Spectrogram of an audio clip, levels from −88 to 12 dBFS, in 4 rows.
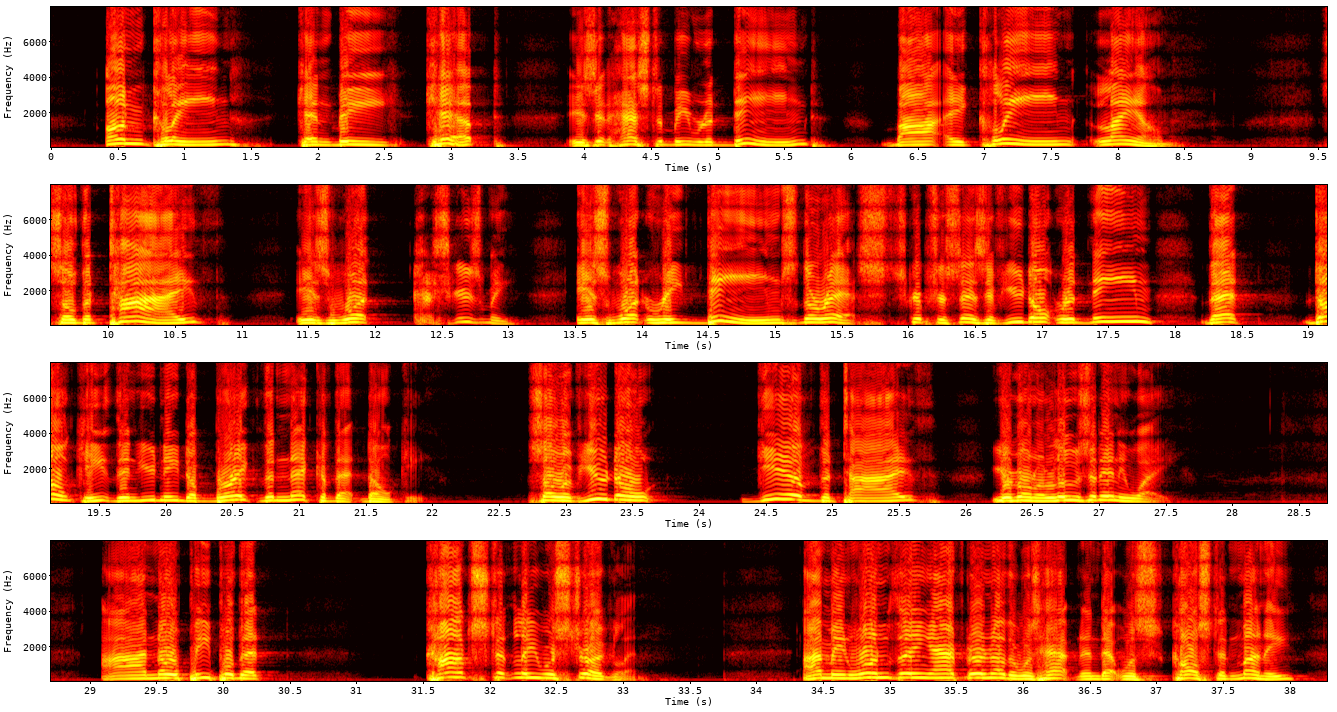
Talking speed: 120 wpm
